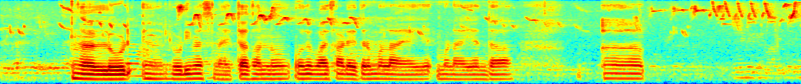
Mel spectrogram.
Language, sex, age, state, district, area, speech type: Dogri, male, 18-30, Jammu and Kashmir, Kathua, rural, spontaneous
